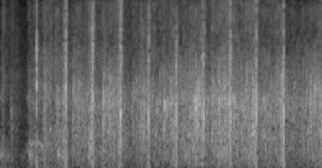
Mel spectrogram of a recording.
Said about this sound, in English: I'm like clapping for myself over here.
